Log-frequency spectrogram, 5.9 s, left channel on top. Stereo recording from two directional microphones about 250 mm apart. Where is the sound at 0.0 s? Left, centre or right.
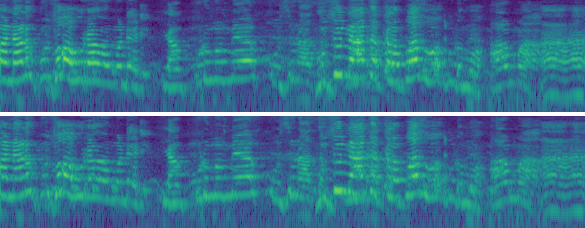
Centre.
